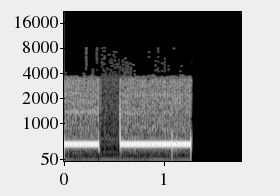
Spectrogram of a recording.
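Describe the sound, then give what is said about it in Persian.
The answering machine tone of Radio Farda's message line: a steady, mid-pitched electronic beep that breaks off briefly, then resumes for a longer stretch before cutting out into silence. No one speaks. “بله، صدای شما رو شنیدیم که پیام گذاشته بودید روی تلفن پیامگیر رادیو فردا.”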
